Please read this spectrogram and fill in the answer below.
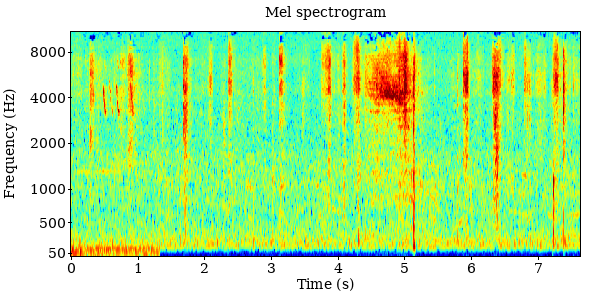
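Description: Tennis rally: the sharp knocks of racket strings striking the ball and the ball bouncing, the loudest about five seconds in, among the scuffing and sliding of tennis shoes on a clay court. Wind rumbles on the microphone for the first second or so.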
